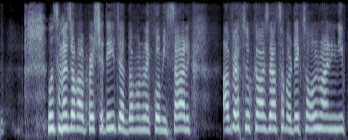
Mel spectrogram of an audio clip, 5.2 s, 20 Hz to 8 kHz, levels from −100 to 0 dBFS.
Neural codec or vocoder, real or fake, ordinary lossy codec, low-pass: codec, 16 kHz in and 24 kHz out, 0.4 kbps, LongCat-Audio-Codec, four codebook decoder; fake; MP3, 64 kbps; 7.2 kHz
